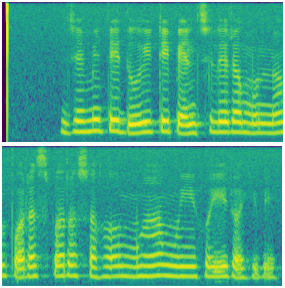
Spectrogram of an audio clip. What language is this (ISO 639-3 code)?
ori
